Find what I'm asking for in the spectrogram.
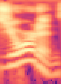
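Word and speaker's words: Yordan: It's pronounced Jordan, but I always hear it as Jordan, so I'm going Jordan.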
